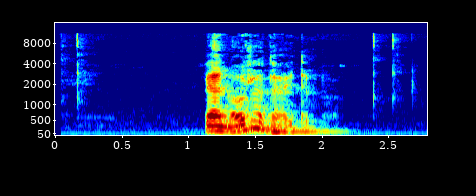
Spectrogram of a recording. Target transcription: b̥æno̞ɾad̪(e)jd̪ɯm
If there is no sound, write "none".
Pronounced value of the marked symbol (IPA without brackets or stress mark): a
